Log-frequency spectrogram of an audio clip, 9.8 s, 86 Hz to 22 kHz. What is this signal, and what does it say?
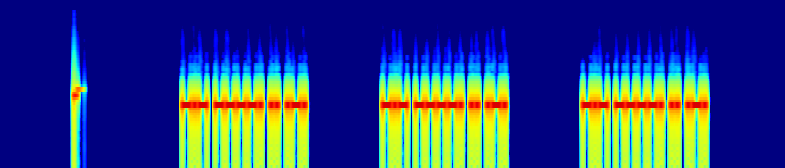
Morse code, heard as a keyed tone, about 34 wpm, 700 Hz. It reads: K9IR K9IR K9IR
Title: Easy Call Signs Repeated 3x - 35wpm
